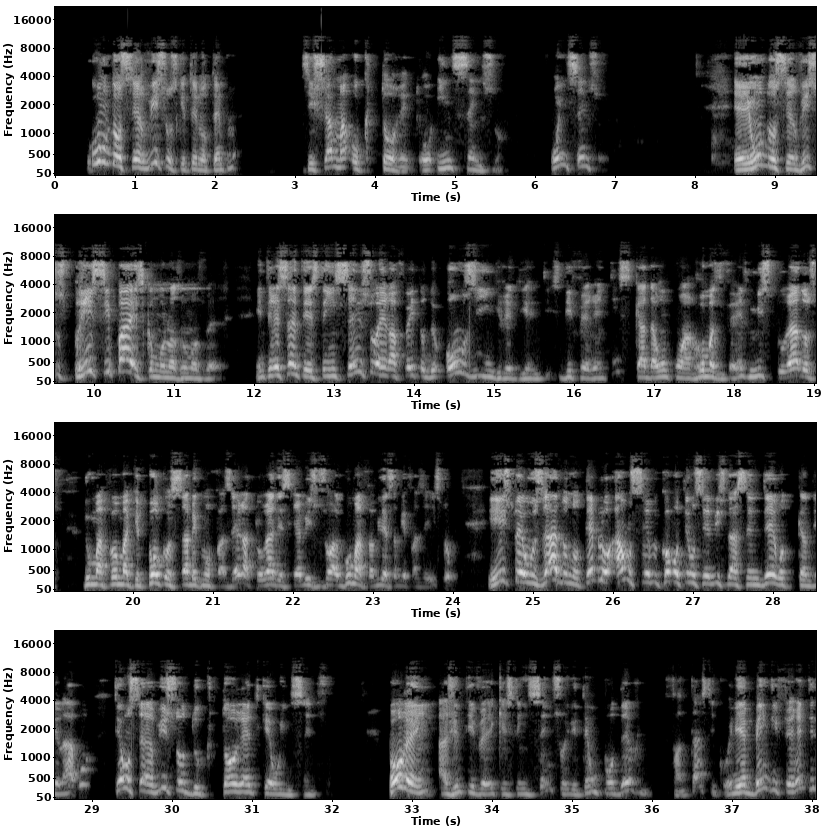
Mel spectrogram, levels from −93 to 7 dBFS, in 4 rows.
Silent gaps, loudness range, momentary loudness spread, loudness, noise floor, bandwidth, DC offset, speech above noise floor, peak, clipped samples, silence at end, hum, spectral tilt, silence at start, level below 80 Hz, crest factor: none; 7 LU; 16 LU; -17 LUFS; -89 dBFS; 11 kHz; under 0.1%; 69 dB; 0 dBFS; under 0.1%; 0 s; none; -1.5 dB/octave; 0.4 s; -66 dBFS; 20 dB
